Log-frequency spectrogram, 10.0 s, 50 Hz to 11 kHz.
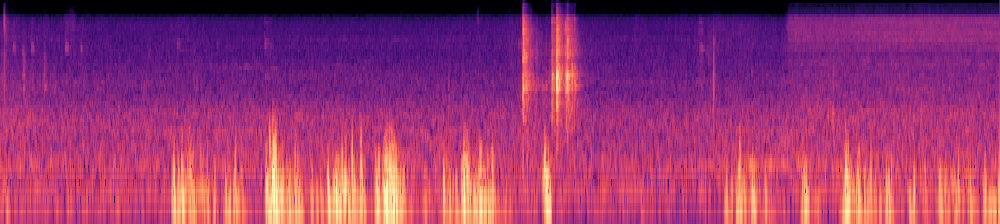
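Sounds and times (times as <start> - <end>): toy car clattering on concrete: 5.2 - 5.9.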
